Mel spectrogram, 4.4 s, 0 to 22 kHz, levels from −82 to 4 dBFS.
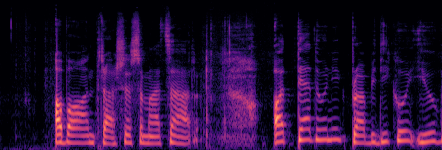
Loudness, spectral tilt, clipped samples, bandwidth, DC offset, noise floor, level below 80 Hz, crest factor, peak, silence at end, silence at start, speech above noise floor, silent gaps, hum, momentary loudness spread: -24 LUFS; -5 dB/octave; under 0.1%; 17 kHz; under 0.1%; -56 dBFS; -64 dBFS; 24 dB; 0 dBFS; 0 s; 0.55 s; 32 dB; none; none; 15 LU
